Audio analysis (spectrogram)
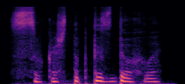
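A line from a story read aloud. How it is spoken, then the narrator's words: Quiet angry curse. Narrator (Russian): Негромко выругался мужчина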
